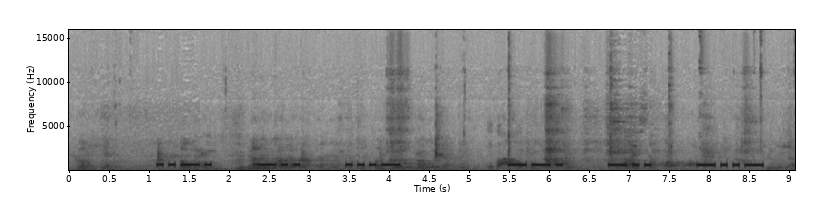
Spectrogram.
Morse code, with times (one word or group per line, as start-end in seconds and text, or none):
1.1-4.1 FDV
5.5-8.7 GDX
